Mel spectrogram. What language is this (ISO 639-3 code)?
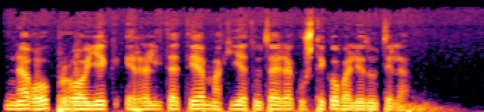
eus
